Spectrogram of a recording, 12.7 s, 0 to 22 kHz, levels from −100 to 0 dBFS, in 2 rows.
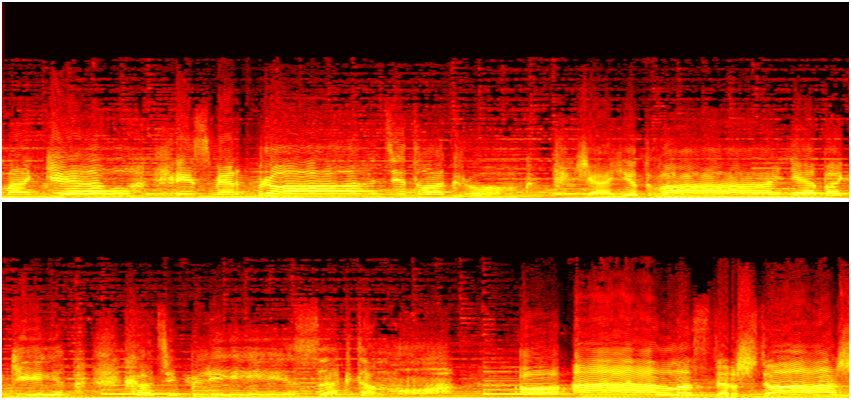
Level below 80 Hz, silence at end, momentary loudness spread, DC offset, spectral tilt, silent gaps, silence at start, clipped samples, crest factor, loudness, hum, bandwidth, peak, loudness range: -36 dBFS; 0 s; 7 LU; under 0.1%; -5.5 dB/octave; none; 0 s; under 0.1%; 14 dB; -17 LUFS; none; 12 kHz; -4 dBFS; 3 LU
